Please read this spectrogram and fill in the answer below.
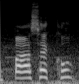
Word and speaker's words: Baseco: 헬로 바세코. 여기가 바세코라고 안 하고 빠세코? 막 이런 식으로 발음을 하더라고요.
